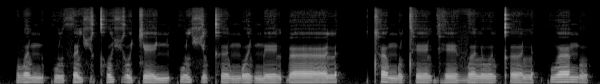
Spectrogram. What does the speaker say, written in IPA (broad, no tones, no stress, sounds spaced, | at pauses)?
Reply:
β ə l ŋ e kʷ ɘ l θ ɘ l ç œ kʰ ʊ ç ʊː c eː ɲ ə kʷ ə l ç ɪ l kʰ ɘ l ŋʷ ɪː l ŋ͡m eː l ɓ œː l | tʰ œ ŋʷ e l tʰ eː l ɡʱ eː v ə l ʊː l kʼ ə l | kʷ œː ŋ ʊ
